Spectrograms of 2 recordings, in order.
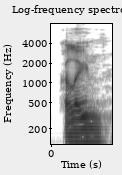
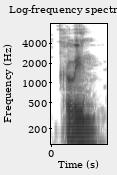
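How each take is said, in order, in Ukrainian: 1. «Л» дуже тверде, сильно відтягнуте назад. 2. «Л» звичайне, не відтягнуте назад. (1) "звук «л» перед «е» та «и» вимовляється дуже твердо" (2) "Треба вимовляти"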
